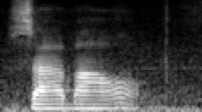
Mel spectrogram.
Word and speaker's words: Sabaoth: In three syllables, Sabaoth.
